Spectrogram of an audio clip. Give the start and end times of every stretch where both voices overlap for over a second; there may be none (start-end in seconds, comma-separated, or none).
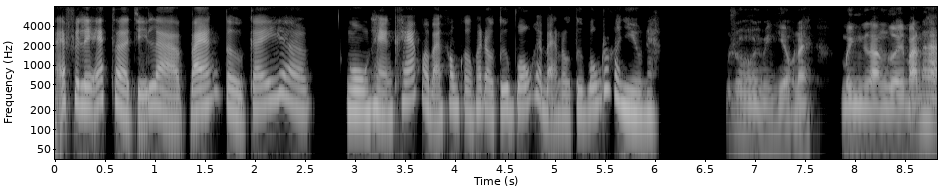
none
